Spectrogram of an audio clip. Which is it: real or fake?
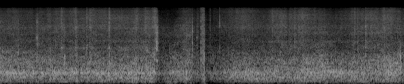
fake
